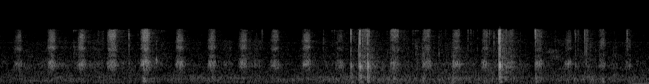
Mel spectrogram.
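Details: Puppy trying to get a treat, panting in quick breathy bursts, about three per second, steady and rhythmic, with a sharper snort near the end; no other clear sounds.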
